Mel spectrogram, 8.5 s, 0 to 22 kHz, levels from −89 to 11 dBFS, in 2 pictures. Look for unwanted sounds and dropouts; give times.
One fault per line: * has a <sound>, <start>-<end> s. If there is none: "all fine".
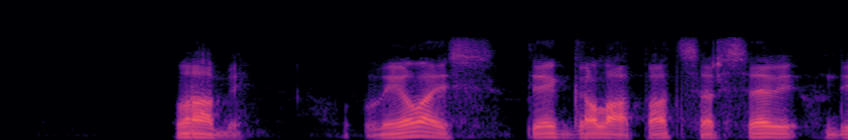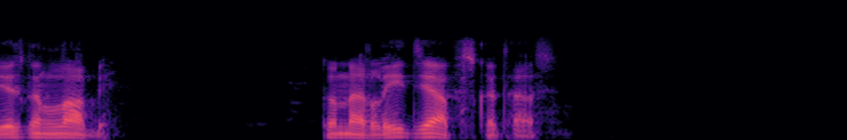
all fine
